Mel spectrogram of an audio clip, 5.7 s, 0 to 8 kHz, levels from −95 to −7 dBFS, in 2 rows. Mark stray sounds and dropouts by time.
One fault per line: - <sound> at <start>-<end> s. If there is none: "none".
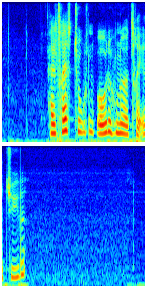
none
